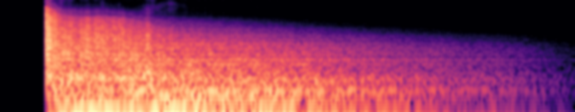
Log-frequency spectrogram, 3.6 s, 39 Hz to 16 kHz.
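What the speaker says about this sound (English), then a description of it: "listen to the thud on the table when this thing falls" A Cold Steel 4 Max Scout knife dropping onto a table, one sudden heavy impact after a moment of silence, followed by a long decaying ring that fades over about three seconds.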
